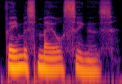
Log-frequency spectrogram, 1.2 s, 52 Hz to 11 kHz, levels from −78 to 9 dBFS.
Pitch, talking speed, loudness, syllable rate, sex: 135 Hz, 145 wpm, -17 LUFS, 4.7 syllables/s, male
